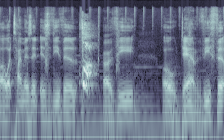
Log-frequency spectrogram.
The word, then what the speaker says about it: wie viel: Is wie viel? Fuck! Wie viel? Also, your V's are F's.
